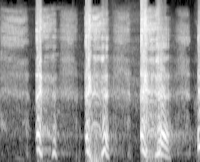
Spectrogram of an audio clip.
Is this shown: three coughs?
yes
